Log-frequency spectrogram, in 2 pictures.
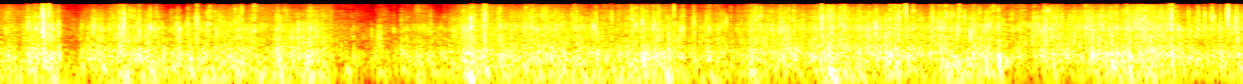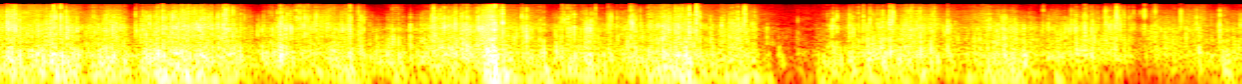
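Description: A thin light-green plastic shower cap with an elastic edge is squeezed and crumpled with fingertips, giving a steady stream of bright, dense crinkling and crackling. Small sharp snaps stand out against the rustle, with a brief lull near the end before the crinkling resumes.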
